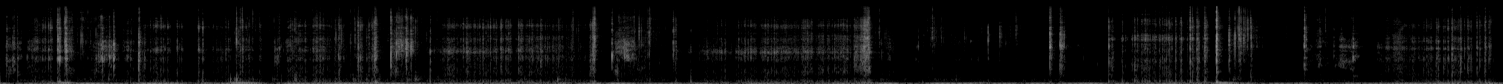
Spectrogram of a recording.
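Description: A metal blade carves and scrapes an old, dry beige soap bar, producing a steady run of crunchy, crumbling scrapes and crackles. The dense, bright texture has short louder bursts as flakes break away.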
